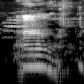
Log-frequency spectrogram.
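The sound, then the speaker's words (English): A neighborhood cat meows once, a drawn-out, fairly faint tonal cry under a second long that swells and then fades, followed by a short, softer sound. “You can hear the meowing in the background.”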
